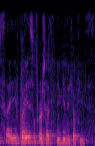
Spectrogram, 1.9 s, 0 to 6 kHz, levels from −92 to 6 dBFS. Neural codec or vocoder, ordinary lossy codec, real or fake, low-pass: none; none; real; 5.4 kHz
